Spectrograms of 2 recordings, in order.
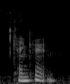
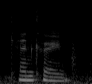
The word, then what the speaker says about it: Cancun: how do you say it? – Cancun. – Cancun. There you go.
